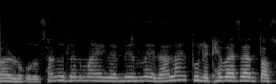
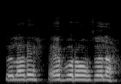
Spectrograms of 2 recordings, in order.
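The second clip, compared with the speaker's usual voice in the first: put-on loud, higher summons to the children; raised, hurrying shout; calling out; 4 semitones higher, 7 dB louder than usual. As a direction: call the kids to get moving.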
